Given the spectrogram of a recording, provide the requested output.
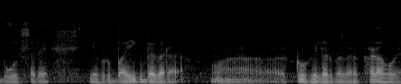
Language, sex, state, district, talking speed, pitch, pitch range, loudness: Hindi, male, Bihar, Saharsa, 195 wpm, 100 Hz, 95-105 Hz, -37 LUFS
